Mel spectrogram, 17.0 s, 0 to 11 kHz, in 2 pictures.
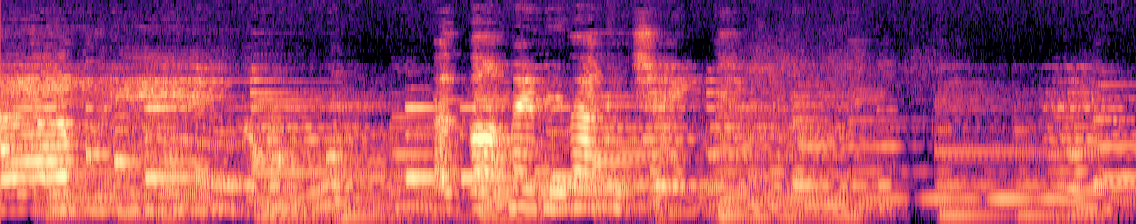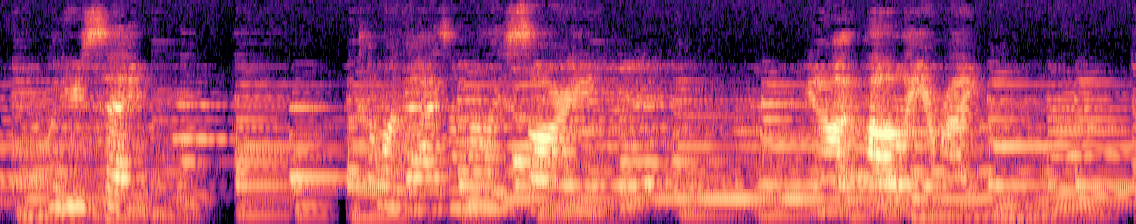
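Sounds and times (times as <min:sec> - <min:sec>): person singing: 0:00.0 - 0:07.3, 0:07.9 - 0:13.8
piano accompaniment: 0:00.0 - 0:17.0.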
